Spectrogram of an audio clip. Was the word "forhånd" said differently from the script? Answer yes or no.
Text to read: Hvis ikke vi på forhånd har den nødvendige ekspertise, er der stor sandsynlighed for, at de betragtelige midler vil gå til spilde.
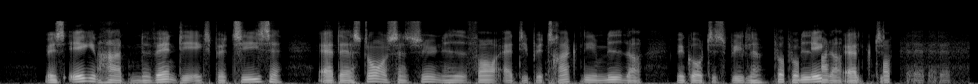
yes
